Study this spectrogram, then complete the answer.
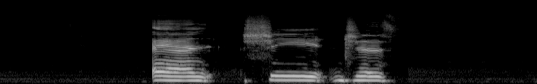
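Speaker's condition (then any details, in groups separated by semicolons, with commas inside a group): Cerebral palsy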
